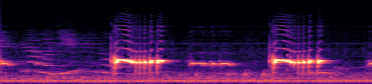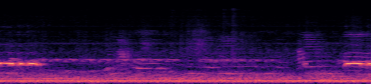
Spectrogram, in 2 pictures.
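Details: Local zebra dove calling to companions, used as a lure for other zebra doves: two loud pulsed, throaty coo phrases about two seconds apart, each followed by a softer steady hoot, over a low steady hum.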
